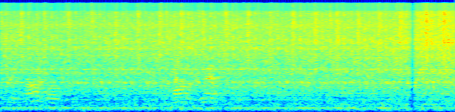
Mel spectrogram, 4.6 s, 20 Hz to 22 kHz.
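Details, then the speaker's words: 1926 Oakland antique car, first run in 75 years, after finishing the fuel and exhaust systems: even, steady idle with no knocks or misses after about 10 minutes running on its own fuel system; plugs clean. "i think our fuel system is functional it's been running about 10 minutes now so uh let's put this in here idle i think it's doing great"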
